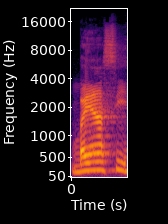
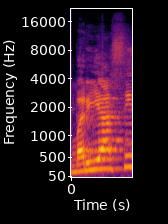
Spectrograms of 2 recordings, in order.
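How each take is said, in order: First: It goes straight from 'ba' to 'yasi'. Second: It has an extra 'ri' syllable after 'ba'. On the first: The speaker calls it right. "बयासी है" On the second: The speaker calls it wrong. "बरियासी नहीं है"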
